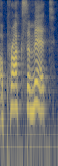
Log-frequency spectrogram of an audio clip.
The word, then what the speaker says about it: approximate: Now, approximate is an adjective, and you have to listen carefully. The pronunciation is different for the verb and the adjective. As an adjective, you say approximate.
